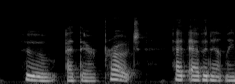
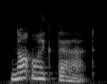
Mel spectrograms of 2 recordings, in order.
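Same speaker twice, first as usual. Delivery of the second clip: higher sharp rebuke; cross; 6 semitones higher, 3 dB louder, slower than usual. A narrator's reading. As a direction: scold the helper, irritated. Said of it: "she said crossly to Varenka".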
